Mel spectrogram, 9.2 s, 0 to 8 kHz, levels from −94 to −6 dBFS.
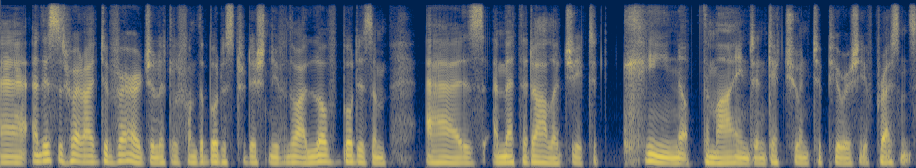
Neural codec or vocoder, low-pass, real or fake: codec, 16 kHz, 0.8 kbps, ZipCodec; 7.2 kHz; fake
